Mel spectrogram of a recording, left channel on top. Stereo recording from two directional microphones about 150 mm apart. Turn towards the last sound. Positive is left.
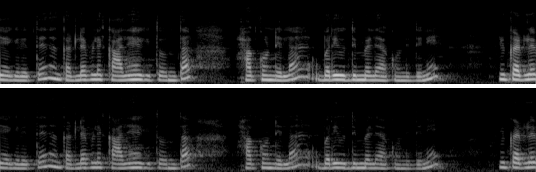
turn(degrees=30)  # may be behind; listen again after turning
